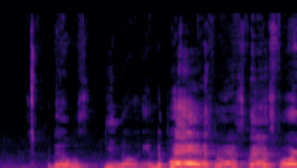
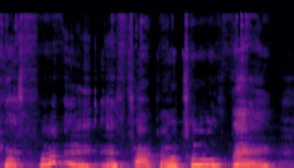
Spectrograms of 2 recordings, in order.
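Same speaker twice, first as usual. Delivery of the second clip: high, bright-eyed build-up with a laugh; laughing, hyped mom teasing the surprise; excited announcement; 9 semitones higher than usual. Retold or imitated. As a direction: announce it like a treat. Excited mom announcing taco night.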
